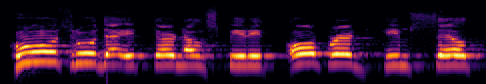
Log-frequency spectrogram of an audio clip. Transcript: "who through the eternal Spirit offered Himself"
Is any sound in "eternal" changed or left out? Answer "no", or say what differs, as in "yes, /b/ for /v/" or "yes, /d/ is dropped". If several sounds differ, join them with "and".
no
